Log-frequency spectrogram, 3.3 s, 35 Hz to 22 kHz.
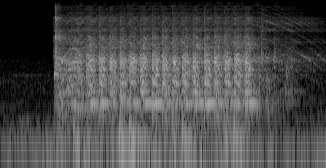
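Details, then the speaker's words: VW LT35 van diesel, laid up four years, cranking after a new starter motor was fitted, ignition off: strong, even cranking at about three compression beats a second with no grinding; healthy starter, normal cranking. "so now we're going to try it and see if it finally turns over fingers crossed"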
